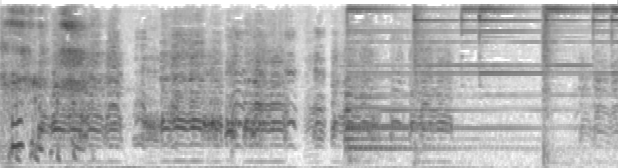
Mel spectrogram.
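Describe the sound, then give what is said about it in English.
Several geese kept as watchdogs honk in quick, harsh, nasal bursts, overlapping loudly for a couple of seconds; then bright, sustained ringing tones strike a few times as the honking fades. “By watchdogs, if somebody's coming, they just make tons of noise.”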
